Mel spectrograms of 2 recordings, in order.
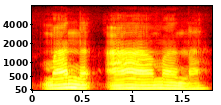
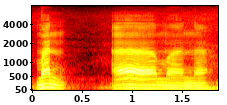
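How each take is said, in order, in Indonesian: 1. Bunyi n memantul dengan vokal tambahan setelahnya. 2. Bunyi n tersambung dengan bersih, tanpa vokal tambahan. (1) "seakan-akan seperti huruf qalqalah" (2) "Jadi dibaca jelas, tidak boleh ada pantulan"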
